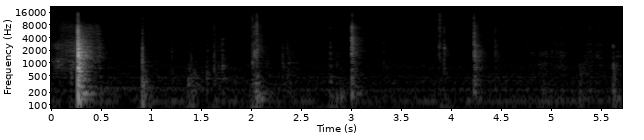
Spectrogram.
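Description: A hand picking a trading card up off a wooden desk: a sharp rustling click about a quarter second in, then a few faint separate ticks roughly once a second.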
